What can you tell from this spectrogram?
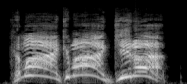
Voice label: revive friend loud, player survivor voice biker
